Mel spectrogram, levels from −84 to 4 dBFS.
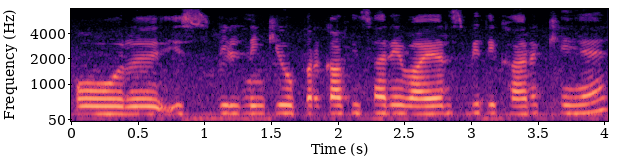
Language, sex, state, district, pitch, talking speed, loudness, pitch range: Hindi, female, Haryana, Jhajjar, 215 Hz, 180 wpm, -17 LUFS, 205-220 Hz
